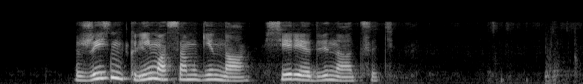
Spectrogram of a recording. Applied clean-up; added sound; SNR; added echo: neural separator model SepFormer DNS4.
